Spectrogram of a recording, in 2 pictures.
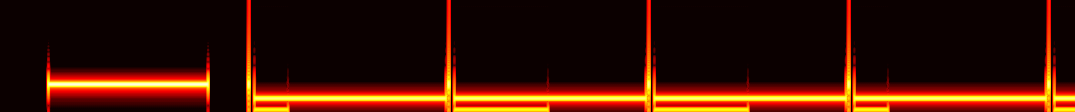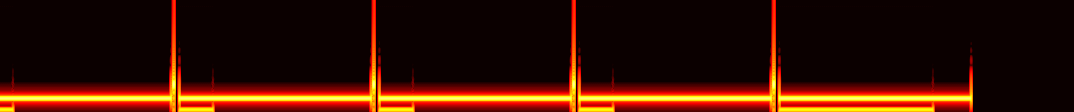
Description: Radio time signal (WWV, Colorado), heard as ticks, one a second.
